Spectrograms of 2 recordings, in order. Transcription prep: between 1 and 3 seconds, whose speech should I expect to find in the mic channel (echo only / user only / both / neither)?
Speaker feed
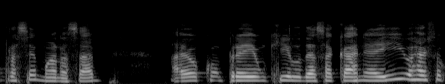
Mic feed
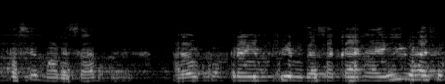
echo only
